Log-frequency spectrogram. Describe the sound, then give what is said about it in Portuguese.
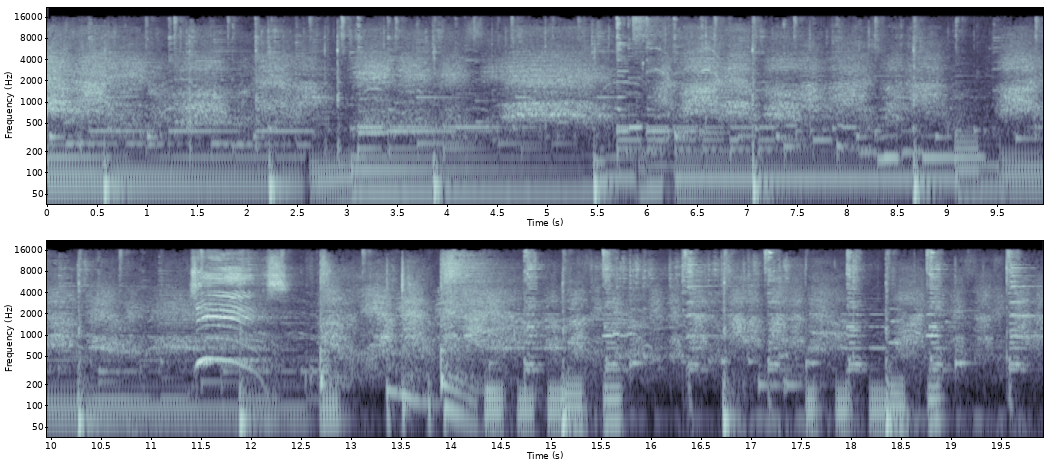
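A large crowd shouts and cheers loudly and continuously, a dense roar of voices with sharper whoops and bursts of yelling toward the end, over a steady droning tonal backing. “Aquele gritão gostoso, vai!”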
